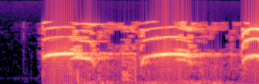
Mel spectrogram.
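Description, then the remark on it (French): Loud, harsh cries of a bateleur eagle at the Lubumbashi zoo, repeated three times in quick succession with brief gaps, with no talking over them. “Dans l'enceinte du zoo de Lubumbashi, les cris de l'aigle bateleur se font entendre de temps en temps.”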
